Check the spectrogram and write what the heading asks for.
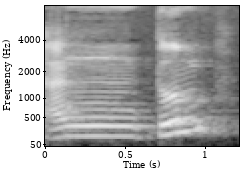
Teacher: nun sukun harus disamarkan ditahan dan mendengung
